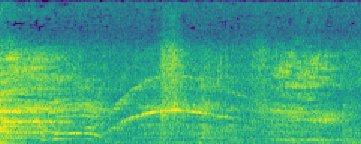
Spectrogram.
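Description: Faint background audio with gliding, voice-like tones under a pause in speech, with a short breath at the very start.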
